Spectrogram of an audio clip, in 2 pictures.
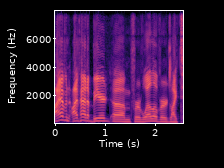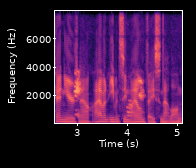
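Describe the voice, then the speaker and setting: A man speaks at a fairly quick pace with lively intonation, a fairly high pitch and hardly any pauses, in an ordinary speaking voice. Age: 30s. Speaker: motorcycle shop podcast host. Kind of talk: casual chat. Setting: video call.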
